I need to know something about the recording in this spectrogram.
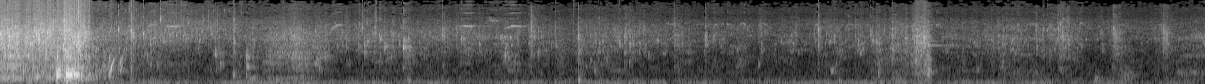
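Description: Water splashing loudly in a basin for about the first second, then faint small splashes and drips as a hand moves through salt water, lowering an egg in to test whether the brine is strong enough to float it.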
